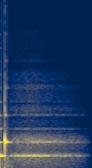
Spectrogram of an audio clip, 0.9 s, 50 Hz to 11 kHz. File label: gambler level up; Magic Stars 5; Wazdan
